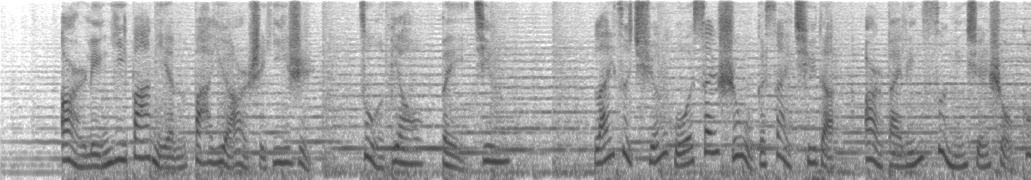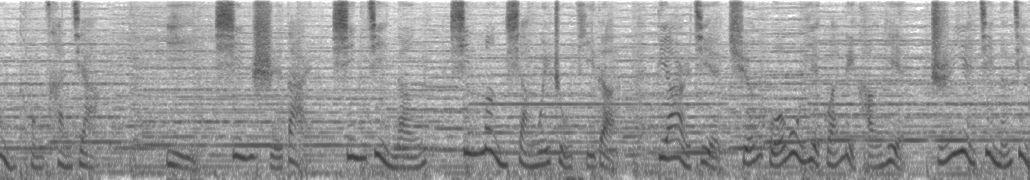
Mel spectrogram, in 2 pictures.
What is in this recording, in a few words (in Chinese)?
女 专题 大气豪迈; 北京国基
